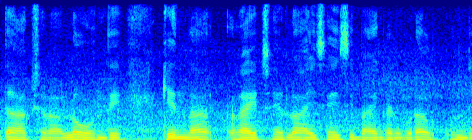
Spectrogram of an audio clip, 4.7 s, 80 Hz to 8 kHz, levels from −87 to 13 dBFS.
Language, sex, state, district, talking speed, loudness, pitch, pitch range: Telugu, male, Andhra Pradesh, Anantapur, 150 wpm, -26 LUFS, 125 Hz, 120-135 Hz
